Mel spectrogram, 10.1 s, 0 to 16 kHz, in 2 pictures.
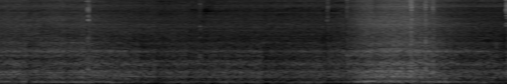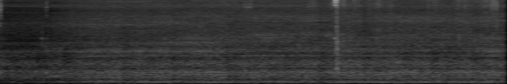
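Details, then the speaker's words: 2005 Toyota Tacoma cabin blower after blower motor resistor replacement (previously worked only on high): steady, even airy rush with low hum, no rattles or chirps; now adjustable speeds working normally, though the wiring plug may need replacing if trouble recurs. "start her up currently it's off now guess what I'm probably going to have to replace that plug yeah it's working now"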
